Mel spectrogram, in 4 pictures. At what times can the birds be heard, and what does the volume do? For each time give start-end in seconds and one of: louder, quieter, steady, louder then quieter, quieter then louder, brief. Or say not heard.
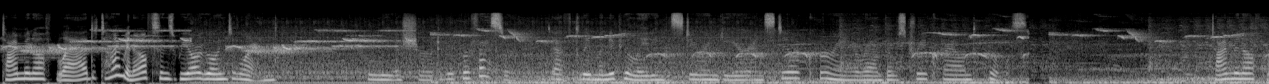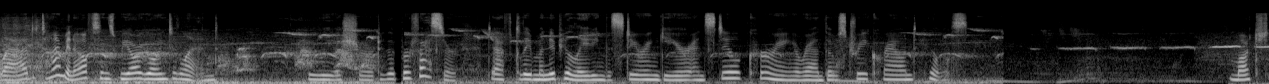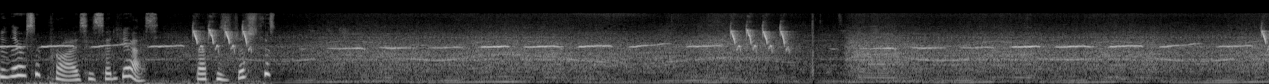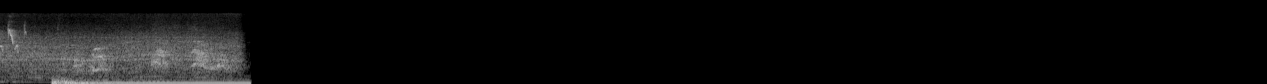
0.0-38.4 quieter then louder.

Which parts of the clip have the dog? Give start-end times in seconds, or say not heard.
14.7-16.6, 38.5-40.6.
